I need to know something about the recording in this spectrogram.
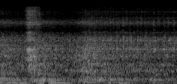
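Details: Old petrol Mitsubishi L300 with carburetor, revived after about two years unused; fuel lines checked and reconnected, some sputtering earlier from an uncleaned fuel filter; now a steady, even idle with a soft, smooth beat and no misses or hunting.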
